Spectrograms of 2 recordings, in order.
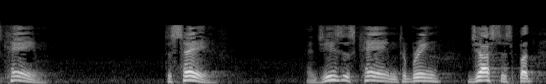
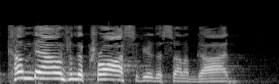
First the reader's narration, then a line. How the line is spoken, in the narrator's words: they mocked him and they challenged him and said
